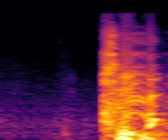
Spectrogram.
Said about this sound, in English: Sorry, I'm battling with a cough.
